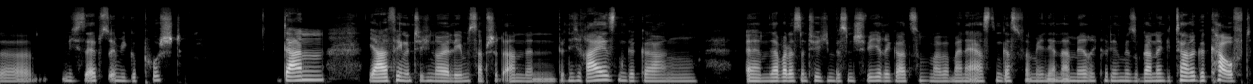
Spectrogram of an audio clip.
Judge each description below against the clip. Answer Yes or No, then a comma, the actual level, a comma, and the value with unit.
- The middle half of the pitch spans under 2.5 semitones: Yes, narrow, 2.1 semitones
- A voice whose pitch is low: No, medium, 165 Hz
